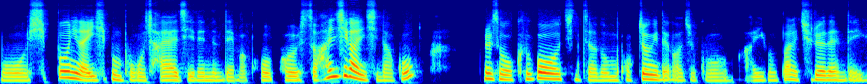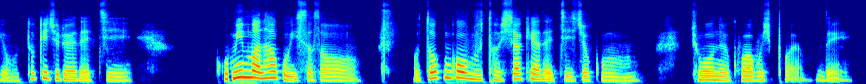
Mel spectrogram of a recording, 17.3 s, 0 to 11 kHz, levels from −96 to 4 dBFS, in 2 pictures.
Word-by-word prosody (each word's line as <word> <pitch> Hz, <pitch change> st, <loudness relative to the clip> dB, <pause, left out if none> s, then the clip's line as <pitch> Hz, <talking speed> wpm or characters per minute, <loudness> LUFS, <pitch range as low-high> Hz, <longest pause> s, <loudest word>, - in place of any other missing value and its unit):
뭐 145 Hz, -1 st, -4 dB
'10 -, -, -13 dB
분이나 245 Hz, -9 st, +6 dB
20 155 Hz, +7 st, -3 dB
분 180 Hz, -3 st, -2 dB
보고 150 Hz, -1 st, -7 dB
자야지.' 155 Hz, +1 st, -4 dB
이랬는데 150 Hz, -1 st, -6 dB
막 -, -, -13 dB
거 150 Hz, -2 st, -5 dB
벌써 155 Hz, 0 st, -4 dB
1 270 Hz, -, +4 dB
시간이 280 Hz, -, +6 dB
지나고 160 Hz, -, -4 dB, 0.7 s
그래서 200 Hz, -5 st, +2 dB
그거 205 Hz, 0 st, +5 dB
진짜 165 Hz, -6 st, -8 dB
너무 150 Hz, 0 st, -5 dB
걱정이 180 Hz, +3 st, +1 dB
돼 165 Hz, -, -3 dB
가지고 140 Hz, -1 st, -10 dB
아 -, -, -17 dB
이건 155 Hz, +1 st, -8 dB
빨리 175 Hz, -, -3 dB
줄여야 175 Hz, 0 st, -1 dB
되는데 165 Hz, -2 st, -3 dB
이게 75 Hz, -, -9 dB
어떻게 215 Hz, -, -4 dB
줄여야 185 Hz, -4 st, -2 dB
될지 150 Hz, -3 st, -7 dB, 0.8 s
고민만 250 Hz, +2 st, +8 dB
하고 240 Hz, -9 st, +3 dB
있어서 150 Hz, -1 st, -5 dB, 0.5 s
어떤 235 Hz, -1 st, +2 dB
거부터 200 Hz, -8 st, +3 dB
시작해야 205 Hz, +3 st, 0 dB
될지 155 Hz, -4 st, -5 dB
쪼끔 150 Hz, -2 st, -8 dB, 0.5 s
조언을 165 Hz, -3 st, -1 dB
구하고 160 Hz, +1 st, -2 dB
싶어요. -, -, -12 dB, 0.2 s
네. 165 Hz, -1 st, -10 dB
160 Hz, 320 characters per minute, -25 LUFS, 150-205 Hz, 0.8 s, 고민만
